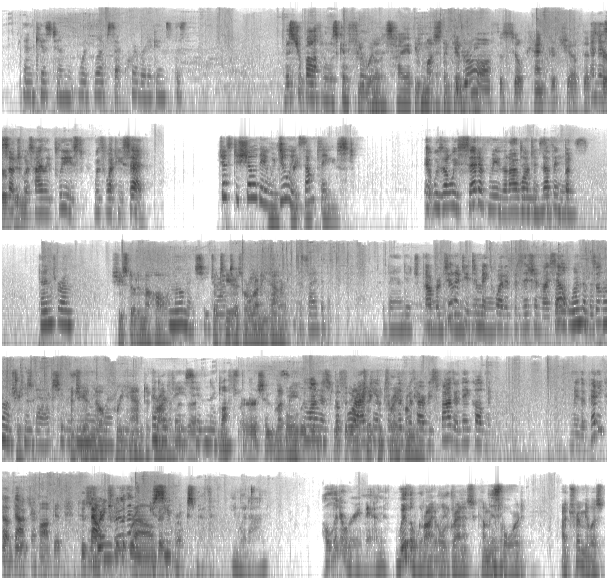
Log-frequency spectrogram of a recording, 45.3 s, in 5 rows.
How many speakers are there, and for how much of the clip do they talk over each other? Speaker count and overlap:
6, about 43%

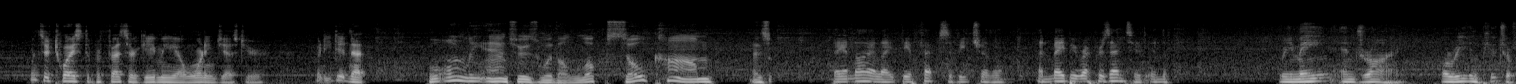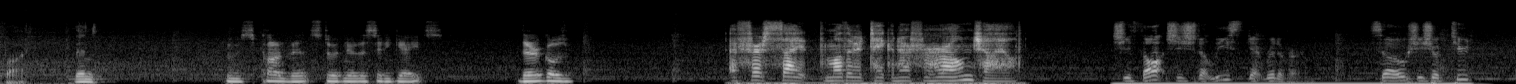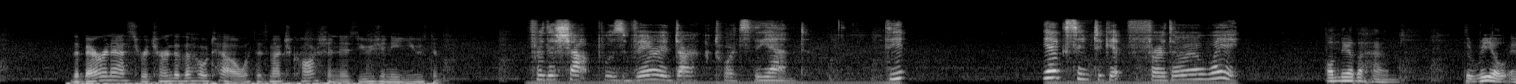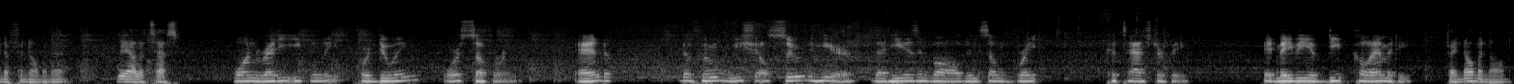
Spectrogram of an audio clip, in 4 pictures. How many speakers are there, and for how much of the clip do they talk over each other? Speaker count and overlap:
9, no overlap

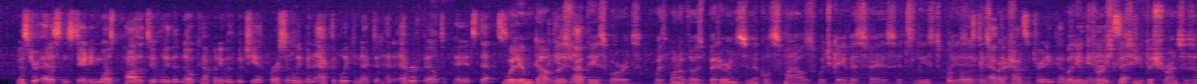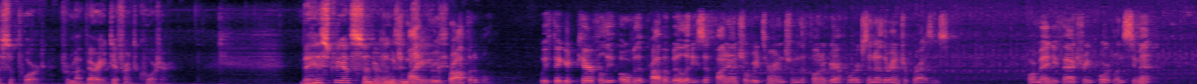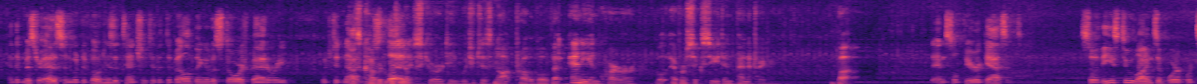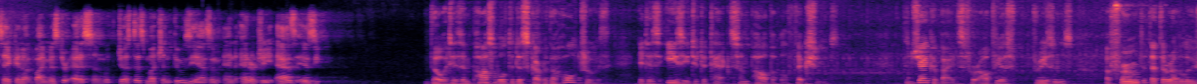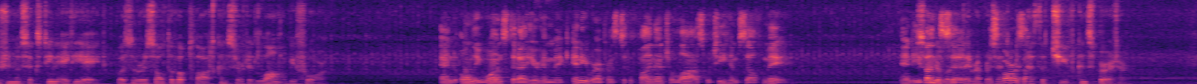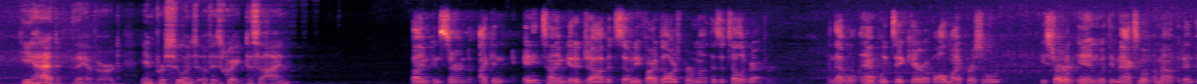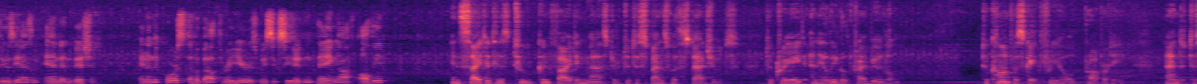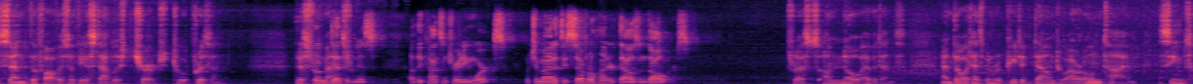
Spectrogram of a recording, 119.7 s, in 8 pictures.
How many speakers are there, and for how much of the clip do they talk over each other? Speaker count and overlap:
2, about 6%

